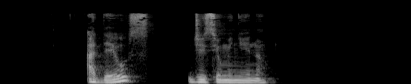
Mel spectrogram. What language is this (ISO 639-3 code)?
por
